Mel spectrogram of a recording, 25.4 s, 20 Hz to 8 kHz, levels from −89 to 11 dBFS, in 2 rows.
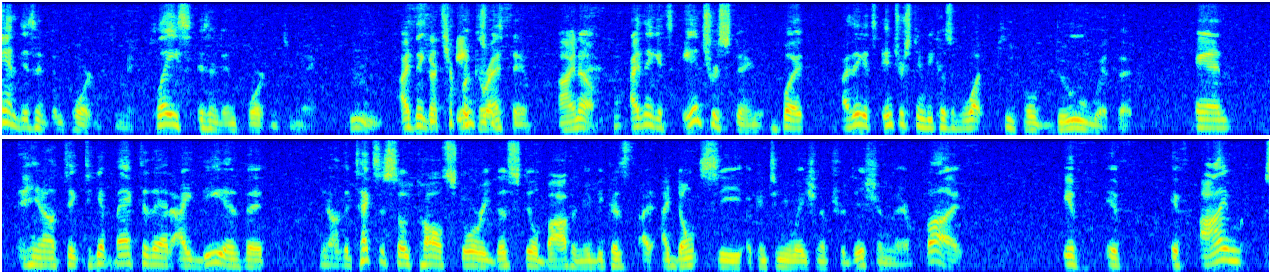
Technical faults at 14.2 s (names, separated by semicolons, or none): noise suppressor artifacts; speech cut by the noise suppressor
